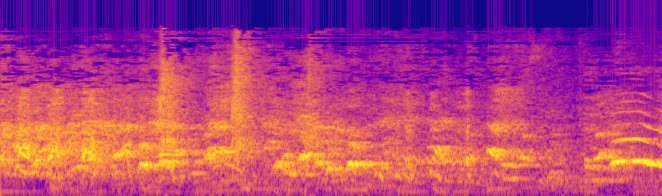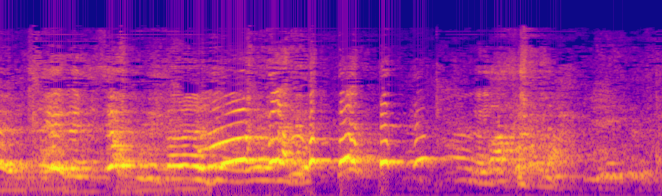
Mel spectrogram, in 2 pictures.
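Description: A young man laughs loudly and heartily.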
